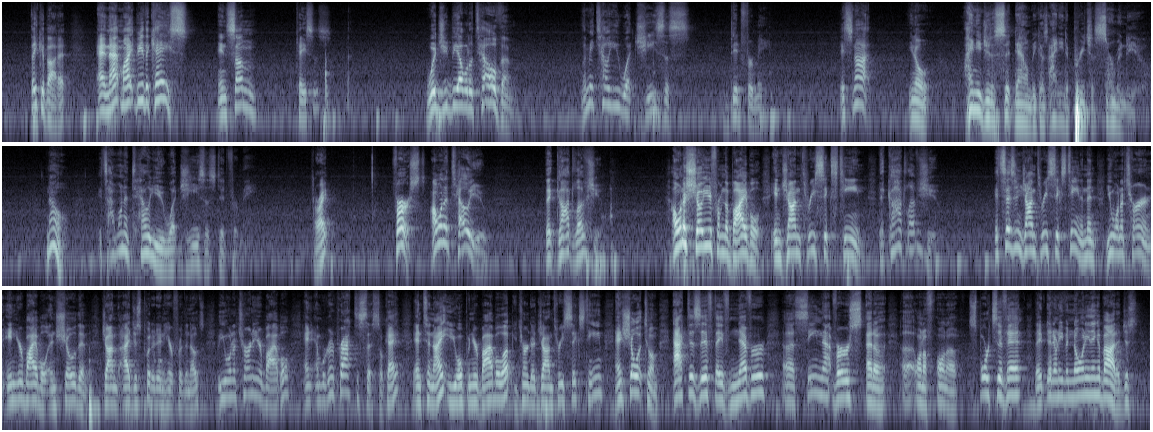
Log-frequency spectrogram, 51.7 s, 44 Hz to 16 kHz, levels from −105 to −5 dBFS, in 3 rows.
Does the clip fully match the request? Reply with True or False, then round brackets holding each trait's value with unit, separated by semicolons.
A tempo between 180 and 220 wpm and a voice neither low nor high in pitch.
True (200 wpm; 150 Hz)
